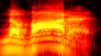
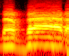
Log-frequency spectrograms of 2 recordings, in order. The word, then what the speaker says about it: Nevada: is yes he he will absolutely continue to pronounce it wrong as do a lot of other people it's nevada isn't it no it's nevada i know ralph michaels beat that into me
